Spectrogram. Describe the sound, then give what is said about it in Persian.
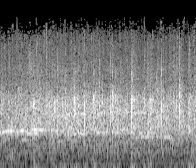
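Steady, dense applause from an audience, many hands clapping at once in a continuous bright patter that stays loud and even throughout, with no voices standing out. “بعد بیا بالا تشویقش کن، بیا بالا.”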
